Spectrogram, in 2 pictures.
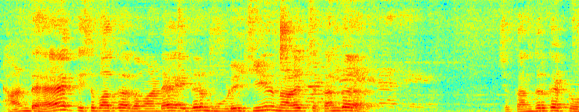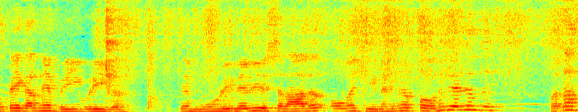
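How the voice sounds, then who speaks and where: A man's voice: high voice, a little slow. A man with a Punjabi accent chatting casually to viewers as a vlog host, exclamatory and teasing, often repeating his phrases. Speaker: family vlogger and host. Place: home, indoors. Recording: echoey rooms with faint background noise.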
